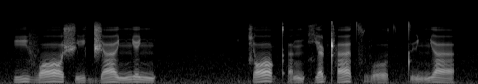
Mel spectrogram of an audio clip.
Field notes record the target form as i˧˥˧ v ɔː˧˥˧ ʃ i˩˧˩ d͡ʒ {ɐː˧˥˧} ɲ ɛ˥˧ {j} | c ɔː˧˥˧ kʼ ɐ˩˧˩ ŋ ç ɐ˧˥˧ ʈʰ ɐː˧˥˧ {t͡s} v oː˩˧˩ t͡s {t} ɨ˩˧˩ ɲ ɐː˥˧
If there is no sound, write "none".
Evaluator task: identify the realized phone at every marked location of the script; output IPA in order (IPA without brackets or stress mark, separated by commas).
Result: ɐː˧˥˧, ɲ, t͡s, t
